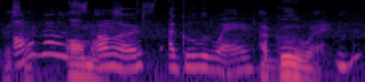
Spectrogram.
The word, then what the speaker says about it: Agulue: And Amaka Agulue, which I believe I pronounced correctly this time. Almost. Agulue.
